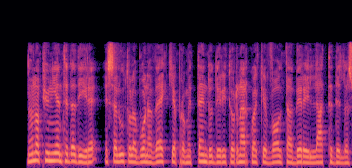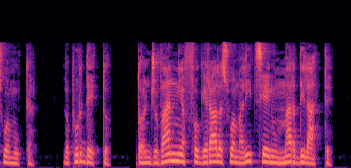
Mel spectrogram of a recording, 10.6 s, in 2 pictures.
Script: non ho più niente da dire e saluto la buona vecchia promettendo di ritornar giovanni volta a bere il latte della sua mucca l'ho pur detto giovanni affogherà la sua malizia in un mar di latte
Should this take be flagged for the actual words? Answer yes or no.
yes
